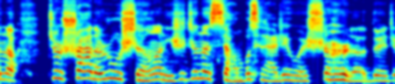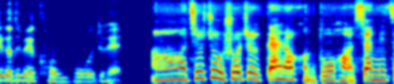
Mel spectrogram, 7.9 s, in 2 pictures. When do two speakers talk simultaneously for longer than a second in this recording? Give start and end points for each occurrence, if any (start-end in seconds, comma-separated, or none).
none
